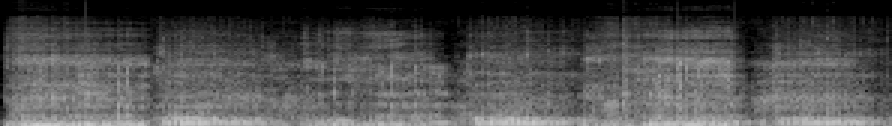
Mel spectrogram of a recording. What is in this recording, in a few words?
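deathclaw conscious loop; npc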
